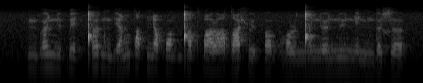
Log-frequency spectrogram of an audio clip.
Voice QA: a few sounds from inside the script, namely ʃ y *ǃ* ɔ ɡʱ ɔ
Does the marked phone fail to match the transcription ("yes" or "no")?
yes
